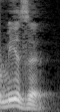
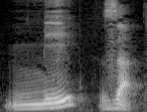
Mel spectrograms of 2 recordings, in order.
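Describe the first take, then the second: First: Said in the usual way. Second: "mesa" split into me, za; syllable by syllable. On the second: Shown as a demonstration. Teacher separating a word for students, "mesa" syllable by syllable. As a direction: sound out "mesa" as two slow, separate syllables. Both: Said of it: "Se eu separo mesa".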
